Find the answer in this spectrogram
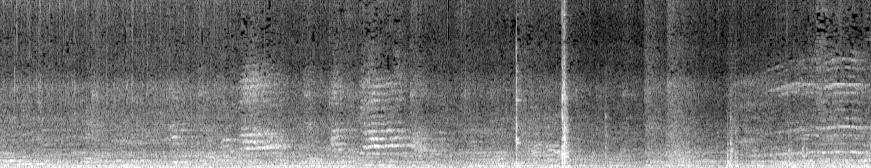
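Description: Busy restaurant room din: children's voices and chatter over a steady low hum, with a sharp clack a little past the middle.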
